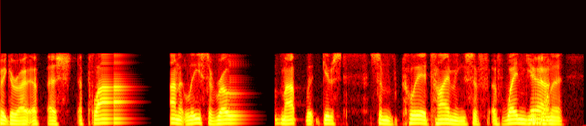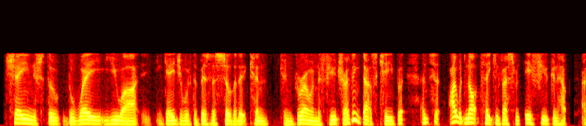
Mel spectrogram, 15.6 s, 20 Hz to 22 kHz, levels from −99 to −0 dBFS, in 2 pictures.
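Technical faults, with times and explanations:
1.37–2.29 s and 3.07–3.68 s, call audio freeze: after "a a" the sound stretches into a fading buzz, then about 0.38 s of silence, before "at least a" resumes; the later freeze holds 0.24 s of silence. Nothing is lost, only delayed, likely from late packets draining the jitter buffer.
9.41 s to the end, jitter buffer speed-up: from "change the the way" onward the audio runs about 13% faster at unchanged pitch and sounds hurried. The receiver trims short pitch-period pieces repeatedly, roughly 0.7 s in total, to shed a backlog of buffered audio.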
